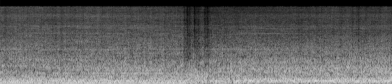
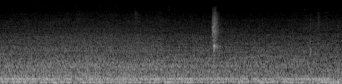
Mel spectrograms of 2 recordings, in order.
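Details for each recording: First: Older Carrier central AC condenser, one of two not cooling a house, after rewiring herm, fan and common leads; steady low drone of compressor and fan, no buzzing or clicking, holds even then settles lower, running normally with superheat on target. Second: About 25-year-old central AC outdoor unit not cooling, indoor fan working and filter changed: steady low hum with no run-up, compressor trying but failing to start; suspected bad capacitor, not yet checked.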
